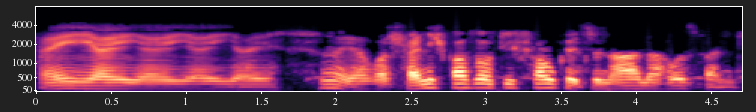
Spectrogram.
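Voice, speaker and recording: Deadpan man on a tinny phone line. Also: lowish voice, moderate pace. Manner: laconic, teasing deadpan. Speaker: prank call recipient stringing callers along. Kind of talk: casual phone chat. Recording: noisy, tinny phone recording.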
